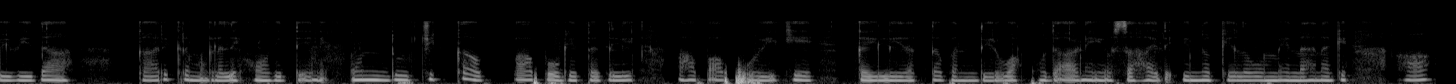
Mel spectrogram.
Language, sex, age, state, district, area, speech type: Kannada, female, 30-45, Karnataka, Tumkur, rural, spontaneous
